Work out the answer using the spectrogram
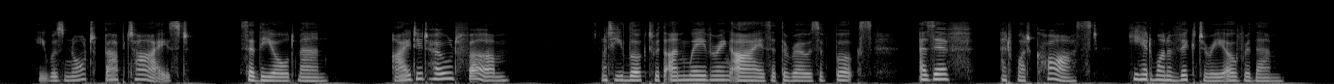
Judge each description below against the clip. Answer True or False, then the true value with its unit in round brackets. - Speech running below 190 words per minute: True (150 wpm)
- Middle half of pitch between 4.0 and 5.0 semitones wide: False (3.3 semitones)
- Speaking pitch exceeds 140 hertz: True (185 Hz)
